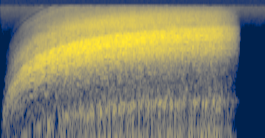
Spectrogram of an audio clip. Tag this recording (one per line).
ascension
fly
flying
rising
ship
spaceship
swirl
takeoff
winding
windy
